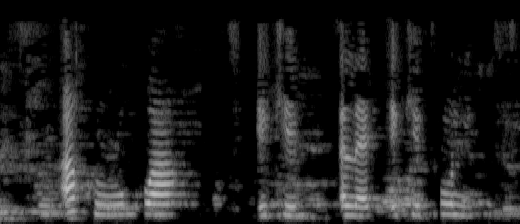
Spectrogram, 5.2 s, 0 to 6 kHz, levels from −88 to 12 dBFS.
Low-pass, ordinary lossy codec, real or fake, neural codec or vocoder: 5.4 kHz; MP3, 24 kbps; real; none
